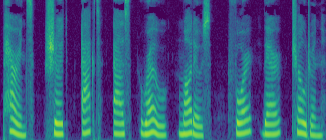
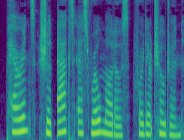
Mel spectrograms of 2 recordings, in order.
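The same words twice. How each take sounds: First: Slow, one word at a time; slow reading. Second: Said in the usual way. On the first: Shown as a demonstration. Teacher reads along with learners, slow reading. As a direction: space out every word for learners. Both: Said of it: "好，慢慢来读".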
